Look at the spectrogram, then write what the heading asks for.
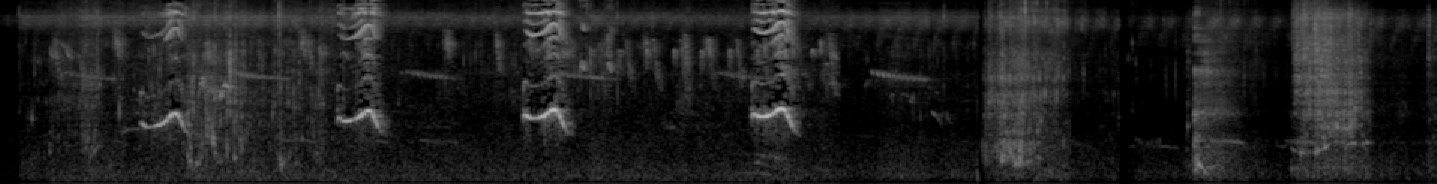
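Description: A bird calls four times, a short rising-and-falling note repeated about every two and a half seconds, over a steady high-pitched insect whine. In the last few seconds water splashes three times as it is stirred by hand in a shallow sand well.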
